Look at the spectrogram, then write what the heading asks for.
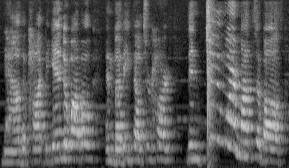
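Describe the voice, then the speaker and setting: A woman reading a picture book aloud to children, expressive and playful, with chatty asides and questions to her young listeners. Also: fairly high pitch, unhurried, reverberant, distant mic, highs cut off, soft background music. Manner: expressive, playful, acting out sound effects. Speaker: library storytime reader.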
